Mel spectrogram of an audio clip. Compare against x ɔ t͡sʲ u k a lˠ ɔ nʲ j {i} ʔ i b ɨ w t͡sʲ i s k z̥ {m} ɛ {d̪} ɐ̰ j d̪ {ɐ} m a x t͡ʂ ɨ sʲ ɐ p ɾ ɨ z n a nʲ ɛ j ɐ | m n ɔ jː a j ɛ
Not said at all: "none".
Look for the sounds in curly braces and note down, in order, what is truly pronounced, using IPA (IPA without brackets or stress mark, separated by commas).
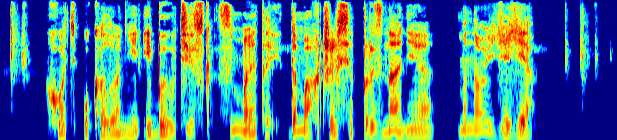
i, m, t̪, ɐ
